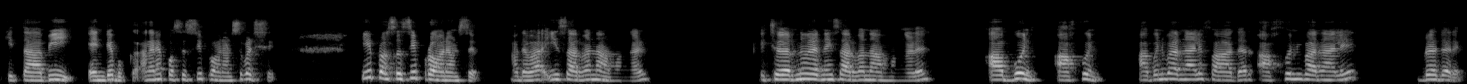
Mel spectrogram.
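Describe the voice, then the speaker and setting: A woman teaches an online grammar class over a call mic. She poses questions to her students and answers them herself, spelling out each vocabulary word slowly. Her voice sits at a middle pitch. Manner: recites Arabic words slowly. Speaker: Arabic teacher.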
